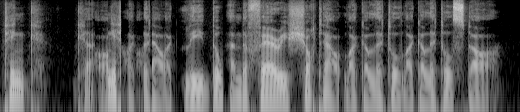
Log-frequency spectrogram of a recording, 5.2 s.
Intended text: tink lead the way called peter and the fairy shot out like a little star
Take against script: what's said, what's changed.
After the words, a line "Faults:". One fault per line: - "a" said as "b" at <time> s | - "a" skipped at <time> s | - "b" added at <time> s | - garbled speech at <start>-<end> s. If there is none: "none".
tink [garbled] lead the and the fairy shot out like a little like a little star
Faults:
- garbled speech at 0.7-1.8 s
- "way called peter" skipped at 2.2 s
- "like a little" added at 4.0 s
